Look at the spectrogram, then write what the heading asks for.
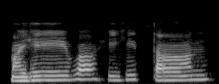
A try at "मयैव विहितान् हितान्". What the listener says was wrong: హితాన్ హితాన్ కంటే ముందు వి ఒకటి వస్తుంది ప్రాక్టీస్ చేయండి సతయా శ్రద్ధయా युक्तः तस्याराधनमीहते लभते च ततः कामान् मयैव विहितान् हितान् मयैव विहितान् हितान् नेक्स्ट अन्तवत्फुफलं तेषां तद्भवत्यल्पमेधसां देवान् देवयजो यान्ति मद्भक्ता यान्ति मामपि अन्तवत् అంతవత్ హు ఫలం తేషాం అంతవత్తు ఉంది కదా విడదీస్తే అంతవత్ ప్లస్ టూ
